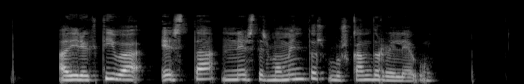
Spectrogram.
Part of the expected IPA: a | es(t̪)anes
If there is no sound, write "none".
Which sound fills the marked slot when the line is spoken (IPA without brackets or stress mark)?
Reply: t̪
